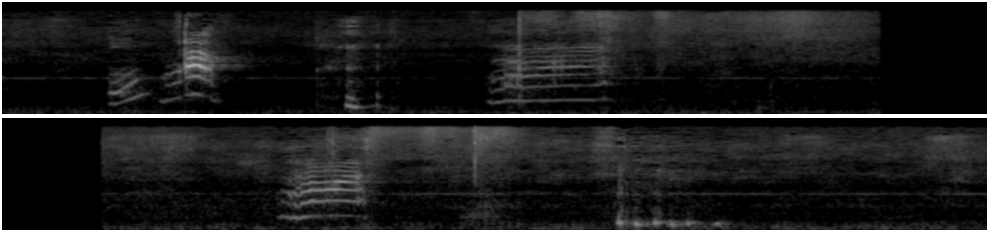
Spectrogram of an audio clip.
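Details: Odd-eyed, short-legged, neutered female Munchkin cat indoors, meowing to call its owner to play: several short nasal meows rising then falling, rich in overtones, with a person talking softly and a faint steady hum.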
